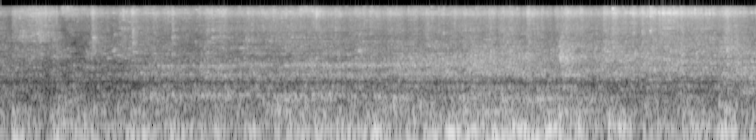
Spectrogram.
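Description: Freight train of tank cars rolling past on the main line: a steady low rumble with an even hiss over it.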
